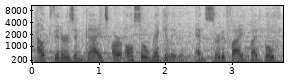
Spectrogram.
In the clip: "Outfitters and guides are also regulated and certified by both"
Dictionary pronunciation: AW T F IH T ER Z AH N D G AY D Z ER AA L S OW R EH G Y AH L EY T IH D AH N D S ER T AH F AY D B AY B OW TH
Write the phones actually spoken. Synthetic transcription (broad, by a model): AW T F IH T ER Z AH N G AY D Z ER AA L S OW R EH G Y AH L EY T IH D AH N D S ER T AH F AY D B AY B OW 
